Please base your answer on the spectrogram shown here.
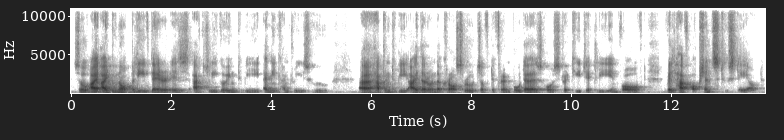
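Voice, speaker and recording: Very deep-voiced man in an echoey room. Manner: halting, often repeats his opening words. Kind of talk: casual political discussion. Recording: roomy echo.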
